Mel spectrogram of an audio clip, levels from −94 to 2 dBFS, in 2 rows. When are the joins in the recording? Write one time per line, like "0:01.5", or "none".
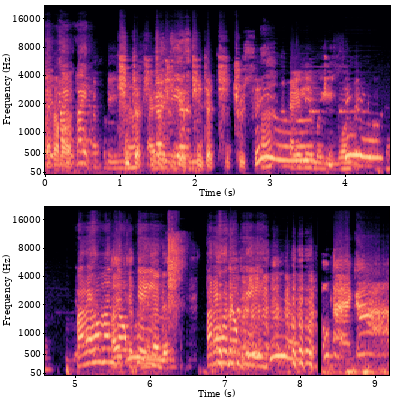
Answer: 0:08.2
